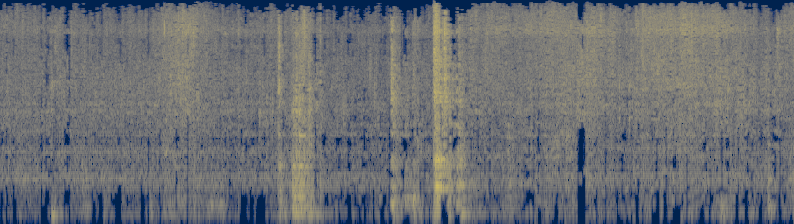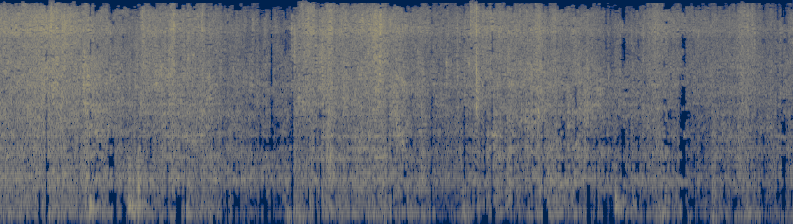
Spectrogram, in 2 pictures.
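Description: Potato chunks sizzling in a wet onion-tomato masala in a stainless steel pot, stirred with a wooden spoon: the potatoes being stir-fried (bhuna) in the spices. A few sharp knocks around three and four seconds in stand out over the steady hiss.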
